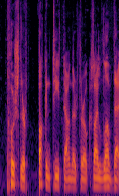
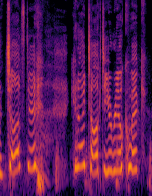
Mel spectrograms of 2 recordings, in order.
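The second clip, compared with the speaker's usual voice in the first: very high, tearful imitation; mock weeping; slower than usual. Weeping sergeant asks airman for a word, mock tearful. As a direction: squeak it out as if crying, hammed-up. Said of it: "fucking weeping".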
